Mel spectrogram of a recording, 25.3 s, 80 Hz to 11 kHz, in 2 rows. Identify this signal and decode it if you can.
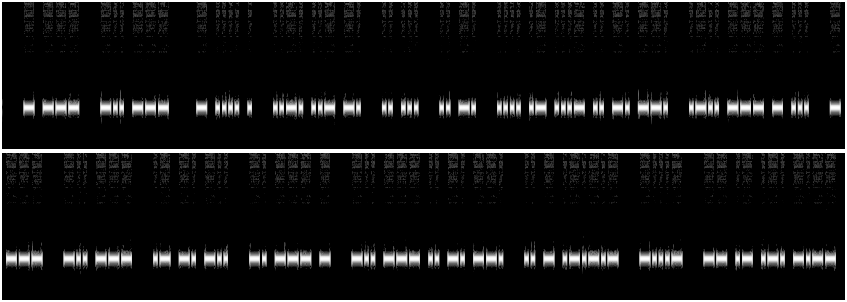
Morse code, heard as a keyed tone, about 25 wpm, 1000 Hz. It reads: TO DO THE FUN IS IN HAVING LOTS TO DO AND NOT DOING IT. <BT> MARY
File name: 25wpm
